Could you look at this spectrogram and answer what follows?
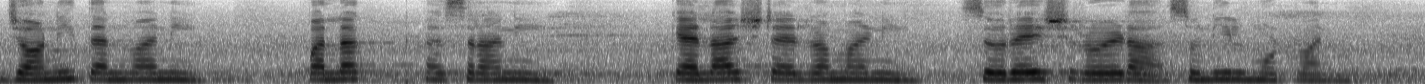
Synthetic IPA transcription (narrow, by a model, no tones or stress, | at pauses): d͡ʑɔnit̪ənʋani | pələk̚əsɾaniː | kɛlaɕʈelɾəmani | suɾeɕɾojɽasuniːlmoʈʋaniː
